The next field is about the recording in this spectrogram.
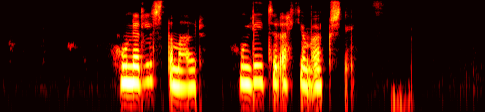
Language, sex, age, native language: Icelandic, female, 20-29, Icelandic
